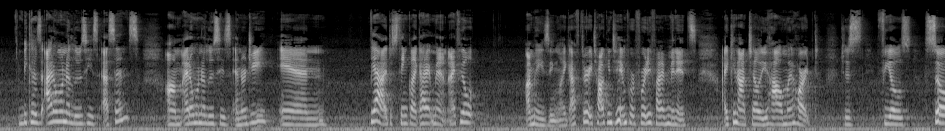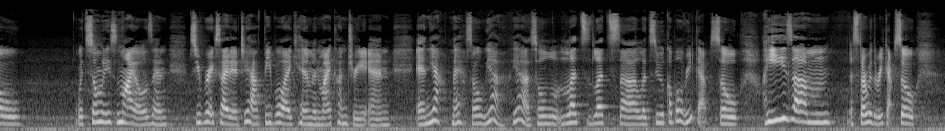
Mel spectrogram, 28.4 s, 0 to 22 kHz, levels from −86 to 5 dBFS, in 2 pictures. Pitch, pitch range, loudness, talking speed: 235 Hz, 215-270 Hz, -20 LUFS, 180 wpm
